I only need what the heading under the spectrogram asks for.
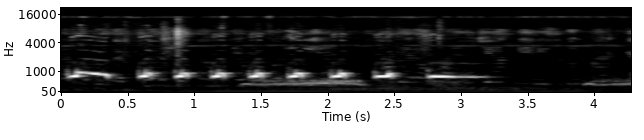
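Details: Zebra dove of the Bangkok type calling in the morning without stopping: a rapid run of eight short, clipped coos, then one drawn-out level note, with a person talking quietly underneath in an indoor room.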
